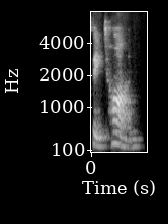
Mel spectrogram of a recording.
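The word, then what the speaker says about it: Shaitan: they think that you're satan but even though the word saitan means literally in translation means and it's not even satan it's pretty pronounced saitan is literally the meaning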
